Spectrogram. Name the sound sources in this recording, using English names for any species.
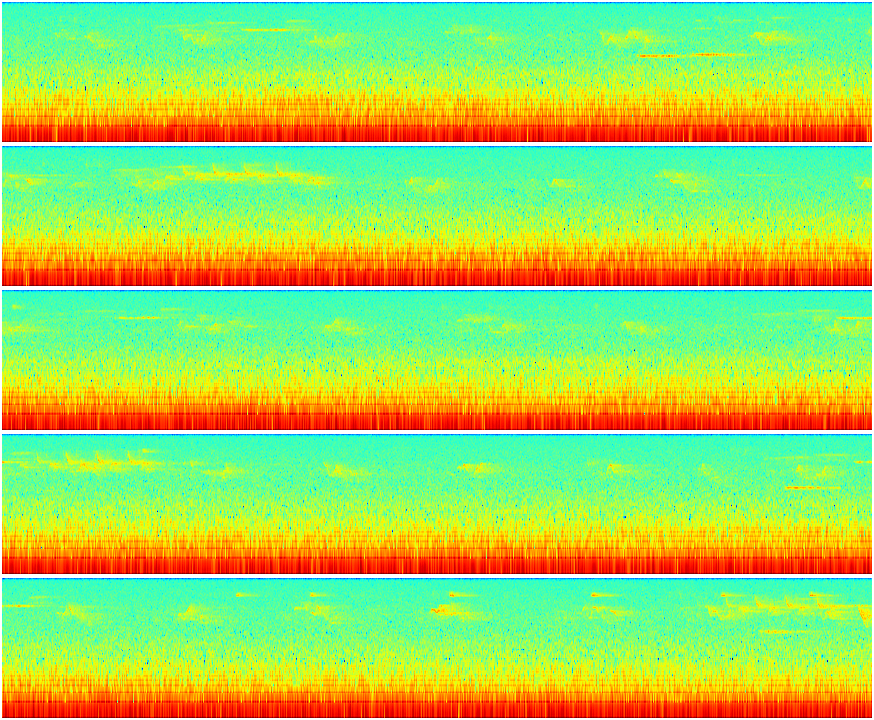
Red-eyed Vireo, Black-throated Green Warbler, Blue Jay, Ovenbird, unknown mammal, Blue-headed Vireo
